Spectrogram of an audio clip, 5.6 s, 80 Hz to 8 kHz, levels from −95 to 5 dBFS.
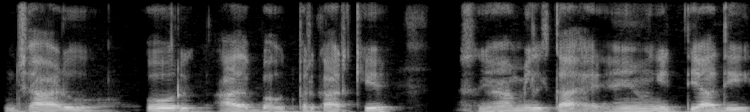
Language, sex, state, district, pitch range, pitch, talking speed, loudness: Hindi, male, Bihar, Jahanabad, 105-125 Hz, 110 Hz, 130 wpm, -22 LUFS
